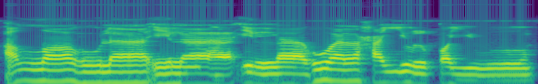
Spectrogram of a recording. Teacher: Lafaz Allah dari segi lamnya dibaca tafkhim, dibaca tebal, dibaca vokalnya O kalau satu menjadi awal kalimat. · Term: lam jalalah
